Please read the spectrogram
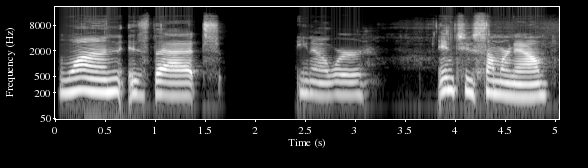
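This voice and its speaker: A woman's voice: fairly low pitch, fairly even intonation, slow. A middle-aged American woman chatting casually as a podcast host, rambling and hesitant, with a slight lisp from braces. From suburban Philadelphia, US. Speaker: podcast host, special education advocate. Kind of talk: casual solo podcast talk.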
